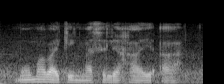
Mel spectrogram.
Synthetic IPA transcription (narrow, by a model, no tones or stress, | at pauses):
momabakʼeŋ̩asɪlɪχaɪʔa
